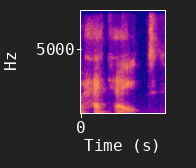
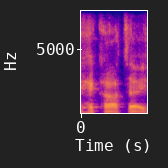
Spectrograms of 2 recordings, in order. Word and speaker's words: Hecate: that say like how Shakespeare said you know Hecate you know that and I suppose there's no right right or wrong way if it works for you but I say hiar so so then how do you pronounce the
